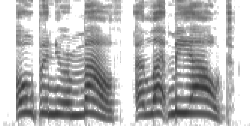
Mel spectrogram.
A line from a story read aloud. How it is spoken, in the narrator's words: shouted Isun Boshi from inside the demon's stomach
